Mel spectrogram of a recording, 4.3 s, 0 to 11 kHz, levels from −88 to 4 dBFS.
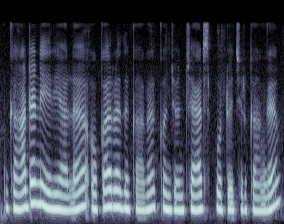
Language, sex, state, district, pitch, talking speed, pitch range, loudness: Tamil, female, Tamil Nadu, Nilgiris, 225 Hz, 100 wpm, 215-245 Hz, -13 LUFS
